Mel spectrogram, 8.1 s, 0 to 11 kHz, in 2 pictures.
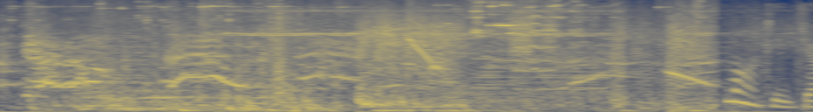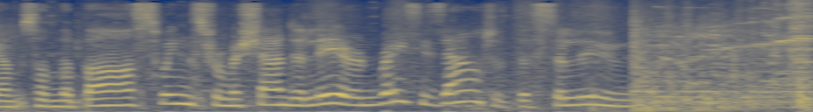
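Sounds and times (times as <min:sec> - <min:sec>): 
crash with shattering as a person stumbles against a table: 0:00.1 - 0:03.6
speech: 0:03.7 - 0:08.0.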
